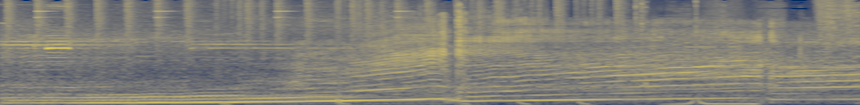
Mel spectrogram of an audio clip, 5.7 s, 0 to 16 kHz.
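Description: Lamborghini Huracán V10 engine accelerating hard: its pitch climbs steadily, drops sharply at an upshift about three seconds in, then climbs again as the car pulls away.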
